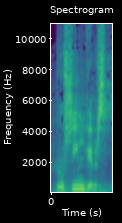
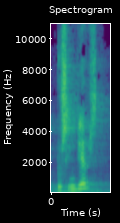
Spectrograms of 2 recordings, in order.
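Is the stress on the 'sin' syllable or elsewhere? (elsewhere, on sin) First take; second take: on sin; elsewhere. First: The stress is on the 'sin' syllable. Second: The stress is not on the 'sin' syllable. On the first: The speaker calls it right. "con acento en la I" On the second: The speaker calls it wrong. "si lo he dicho mal"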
